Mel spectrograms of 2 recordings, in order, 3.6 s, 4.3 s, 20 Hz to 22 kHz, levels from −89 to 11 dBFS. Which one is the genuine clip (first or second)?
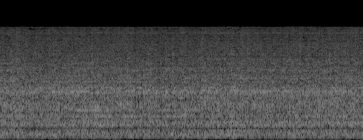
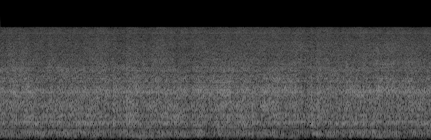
first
